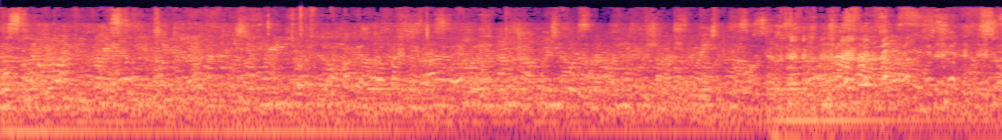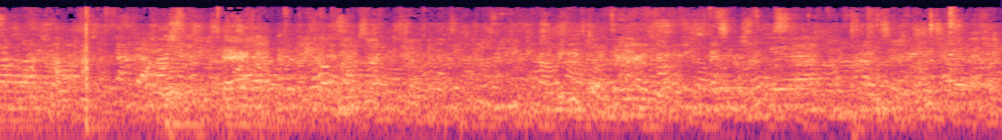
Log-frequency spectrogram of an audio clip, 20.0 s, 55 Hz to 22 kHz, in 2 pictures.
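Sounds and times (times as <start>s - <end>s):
many people talking at once: 0.0s - 20.0s.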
